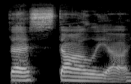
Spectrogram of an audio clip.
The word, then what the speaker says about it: Vestalia: Vestalia.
